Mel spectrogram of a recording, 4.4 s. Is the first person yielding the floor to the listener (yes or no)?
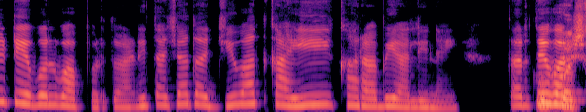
yes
